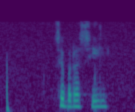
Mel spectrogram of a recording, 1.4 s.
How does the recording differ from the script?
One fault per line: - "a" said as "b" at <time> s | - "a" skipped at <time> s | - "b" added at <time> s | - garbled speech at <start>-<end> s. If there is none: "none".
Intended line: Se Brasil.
none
